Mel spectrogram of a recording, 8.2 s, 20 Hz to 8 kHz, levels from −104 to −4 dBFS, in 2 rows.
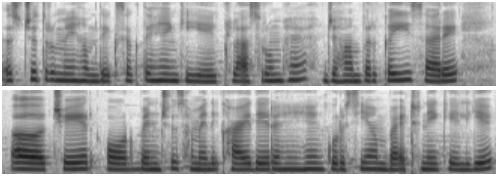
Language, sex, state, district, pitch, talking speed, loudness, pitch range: Hindi, female, Goa, North and South Goa, 220 Hz, 195 wpm, -26 LUFS, 210-235 Hz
